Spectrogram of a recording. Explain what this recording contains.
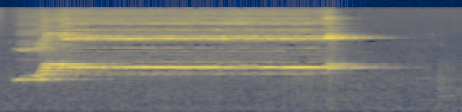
the whistle used by itinerant knife sharpeners in Seville (I use the plural, but wonder if there is just this one left...)
city, field-recording, south-spain, streetnoise, whistling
